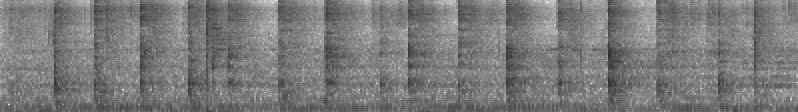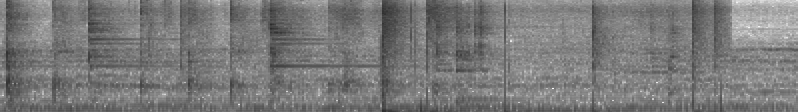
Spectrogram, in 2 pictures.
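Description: Pepper chutney ingredients, including black pepper, are sautéed in oil with a rapid, regular series of spatula taps and scrapes against the pan over a faint sizzle, close by.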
